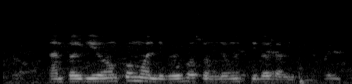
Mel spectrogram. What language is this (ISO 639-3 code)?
spa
